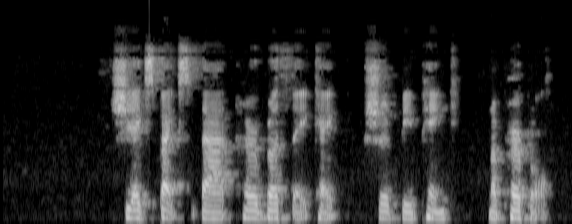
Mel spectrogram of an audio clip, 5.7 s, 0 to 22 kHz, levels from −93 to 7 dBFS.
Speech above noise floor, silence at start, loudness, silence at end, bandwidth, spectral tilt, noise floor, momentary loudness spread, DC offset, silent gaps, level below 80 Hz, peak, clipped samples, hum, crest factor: 55 dB; 1.15 s; -18 LUFS; 0.25 s; 10.5 kHz; -2.5 dB/octave; -74 dBFS; 11 LU; under 0.1%; none; -62 dBFS; 0 dBFS; under 0.1%; none; 20 dB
